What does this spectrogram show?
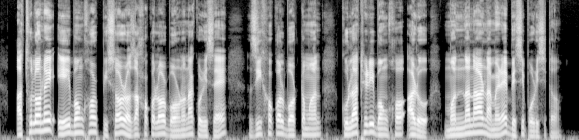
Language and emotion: Assamese, neutral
